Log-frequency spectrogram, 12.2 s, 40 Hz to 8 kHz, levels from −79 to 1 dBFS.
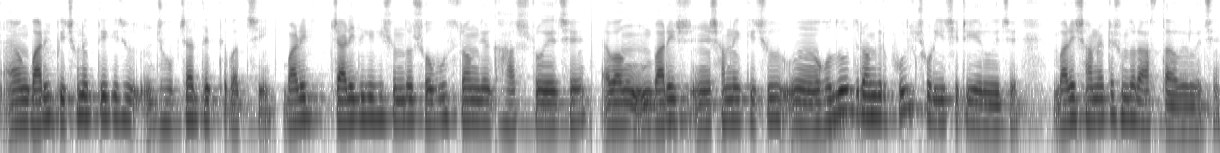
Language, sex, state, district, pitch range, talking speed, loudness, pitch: Bengali, male, West Bengal, Malda, 120-140 Hz, 170 wpm, -25 LUFS, 130 Hz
